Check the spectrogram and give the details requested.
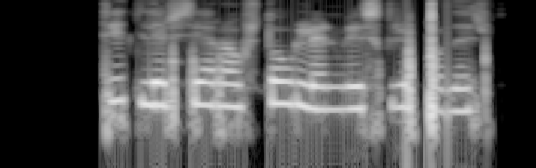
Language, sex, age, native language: Icelandic, female, 12, Icelandic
